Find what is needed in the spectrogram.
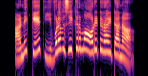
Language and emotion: Tamil, surprised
